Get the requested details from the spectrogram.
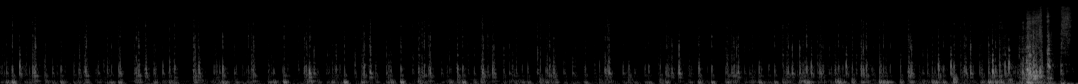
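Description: Long nails tap fast on the front of a hollow printed cardboard gift box, making a dense run of quick, dry, papery clicks with a faint hollow knock. The taps keep a steady, busy rhythm and swell into a louder, brighter flurry near the end.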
